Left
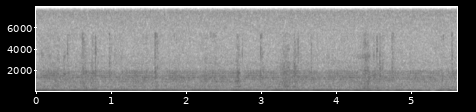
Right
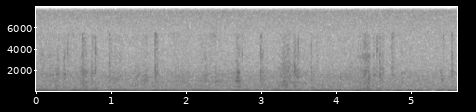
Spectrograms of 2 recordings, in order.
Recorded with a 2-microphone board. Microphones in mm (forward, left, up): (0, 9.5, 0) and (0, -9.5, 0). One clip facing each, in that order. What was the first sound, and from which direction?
Only background noise.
